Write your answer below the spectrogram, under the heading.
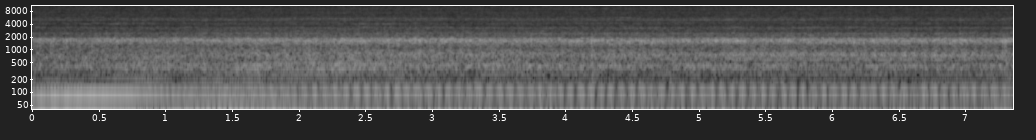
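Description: Diamond DA40's piston engine and propeller running at low power, heard inside the cockpit while the plane lines up for takeoff. The engine swells briefly at the start, then settles to a steady, even run.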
